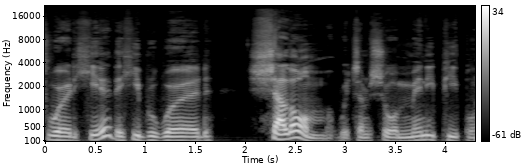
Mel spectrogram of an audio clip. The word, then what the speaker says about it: shalom: In this video, we're going to look at this word here, the Hebrew word shalom, which I'm sure many people know.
